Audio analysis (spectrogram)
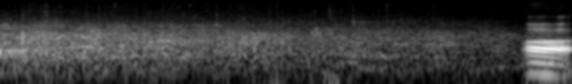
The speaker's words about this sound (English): apparently the audience tried to show their disapproval with a slow clap. Has that sarcastic clap made it over here, or is that something you guys are doing?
